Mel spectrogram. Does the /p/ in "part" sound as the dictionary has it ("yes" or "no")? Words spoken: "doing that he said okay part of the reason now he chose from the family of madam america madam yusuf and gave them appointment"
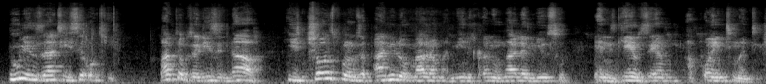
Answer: no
